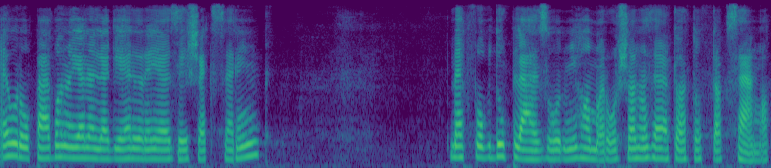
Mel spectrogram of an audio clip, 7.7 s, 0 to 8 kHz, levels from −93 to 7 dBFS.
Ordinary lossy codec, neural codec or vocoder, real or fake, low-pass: none; codec, 44.1 kHz, 3.4 kbps, Pupu-Codec; fake; 7.2 kHz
